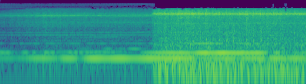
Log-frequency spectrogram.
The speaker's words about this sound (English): A helicopter hovers above troops on the move.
